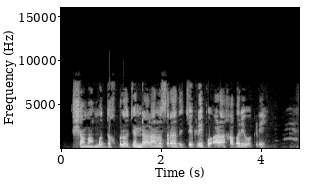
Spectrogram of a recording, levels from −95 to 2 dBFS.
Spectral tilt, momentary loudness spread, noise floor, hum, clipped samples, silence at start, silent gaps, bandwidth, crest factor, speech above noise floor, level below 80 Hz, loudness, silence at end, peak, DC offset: -5.5 dB/octave; 7 LU; -39 dBFS; none; under 0.1%; 0.25 s; none; 8 kHz; 14 dB; 26 dB; -56 dBFS; -14 LUFS; 0.1 s; 0 dBFS; under 0.1%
